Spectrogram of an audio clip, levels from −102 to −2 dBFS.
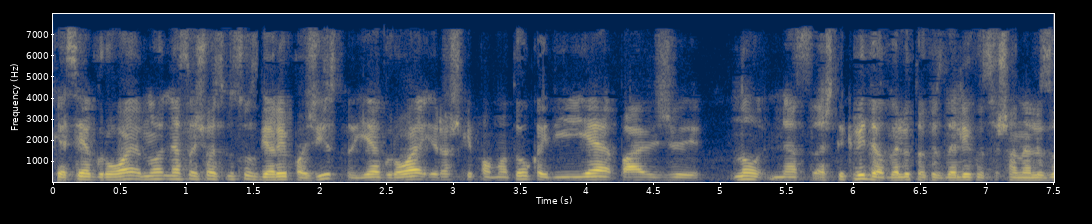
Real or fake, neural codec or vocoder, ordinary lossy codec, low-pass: real; none; AAC, 32 kbps; 7.2 kHz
